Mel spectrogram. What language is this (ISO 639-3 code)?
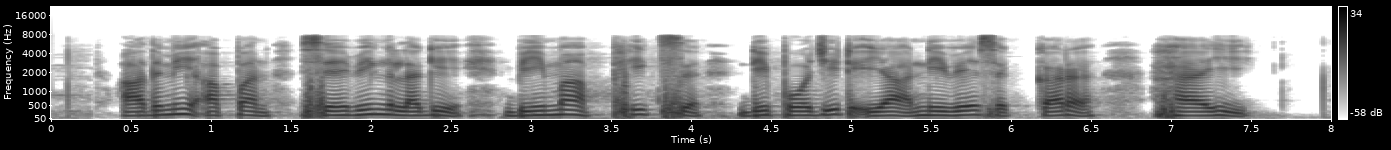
mag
